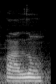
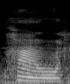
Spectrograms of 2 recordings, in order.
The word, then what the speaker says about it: parlent: C'est pas ils ou elles parlons, c'est ils ou elles parlent.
